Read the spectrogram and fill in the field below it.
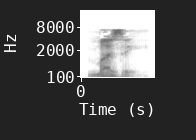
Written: muzzy

